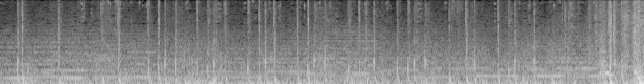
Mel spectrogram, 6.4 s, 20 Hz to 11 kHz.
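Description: Horse hooves clip-clop in a steady galloping rhythm in The Witcher 3, close and continuous over game ambience, with light tapping accents and a brief whinny-like note.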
